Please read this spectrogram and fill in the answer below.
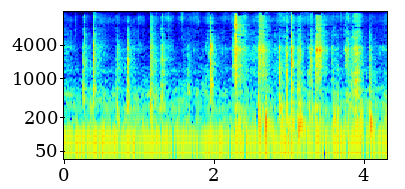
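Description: Irregular light clicks and taps of a long screwdriver working the stock nut inside a Remington Model 11-48 shotgun's buttstock as it is threaded and tightened, coming thicker and louder from about halfway in.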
